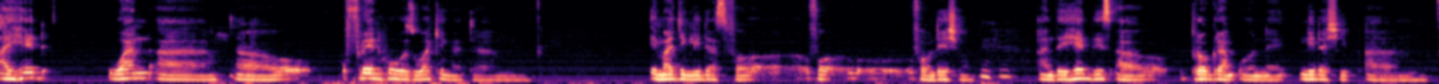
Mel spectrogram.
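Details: Adult man who stammers; stuttering.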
